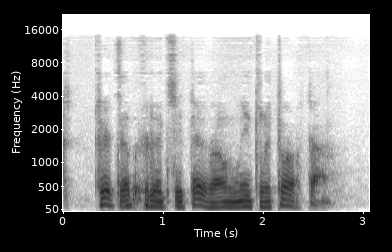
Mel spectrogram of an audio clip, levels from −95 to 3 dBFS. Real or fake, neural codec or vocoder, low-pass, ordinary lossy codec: fake; codec, 44.1 kHz, 2.6 kbps, DAC; 14.4 kHz; AAC, 64 kbps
